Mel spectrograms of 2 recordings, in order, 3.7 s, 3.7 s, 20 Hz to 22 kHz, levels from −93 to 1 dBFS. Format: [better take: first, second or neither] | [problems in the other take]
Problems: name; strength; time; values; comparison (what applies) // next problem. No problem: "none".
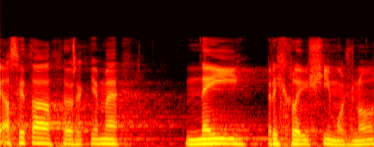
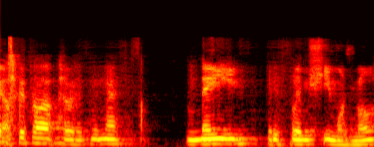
first | noise reduction (neural mask model DeepFilterNet 3)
